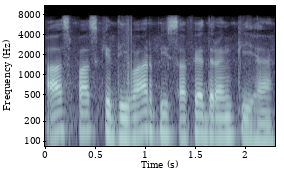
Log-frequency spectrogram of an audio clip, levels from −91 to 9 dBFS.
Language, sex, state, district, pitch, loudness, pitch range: Hindi, male, Jharkhand, Garhwa, 120 Hz, -16 LUFS, 110-130 Hz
